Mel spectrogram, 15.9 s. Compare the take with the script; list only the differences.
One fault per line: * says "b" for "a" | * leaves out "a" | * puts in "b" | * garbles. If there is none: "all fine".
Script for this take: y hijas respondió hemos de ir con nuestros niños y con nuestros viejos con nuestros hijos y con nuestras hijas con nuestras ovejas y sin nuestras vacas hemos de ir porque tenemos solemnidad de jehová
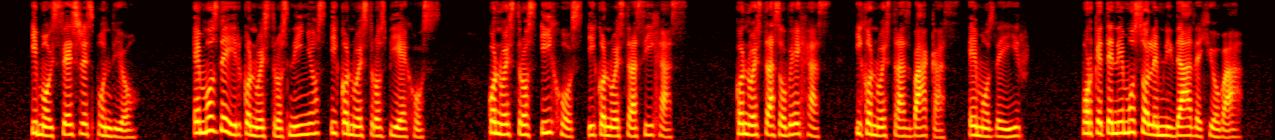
* says "moisés" for "hijas"
* says "con" for "sin"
